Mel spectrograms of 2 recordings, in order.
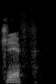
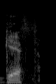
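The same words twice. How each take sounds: First: The word starts with a J sound. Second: The word starts with a hard G sound. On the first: The speaker calls it wrong. "It's not GIF. It doesn't start with a J" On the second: The speaker calls it right. "So it's GIF. Uh, like in good"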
